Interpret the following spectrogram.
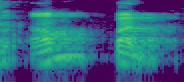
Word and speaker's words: Amphan: Thailand एक जो country है उसने इस साइक्लोन को नाम दिया है अम्पन, which is pronounced as अम्पन.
